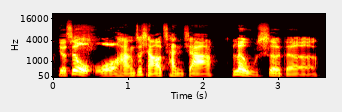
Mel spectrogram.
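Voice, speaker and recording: A young man, hosting a podcast and telling stories in lively, laughing casual chat. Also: mid-range voice, no room sound. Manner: animated, fast storytelling with laughs. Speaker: podcast host.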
